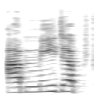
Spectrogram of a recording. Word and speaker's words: Amida: So, David, is this practice the Amida Pure Land practice? Did I say that correctly? – Yes.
